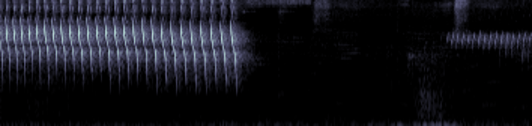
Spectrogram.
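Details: Canary song used to get other canaries singing; a loud, very fast rattling trill lasting about one and a half seconds, followed by near silence and a faint thin note.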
